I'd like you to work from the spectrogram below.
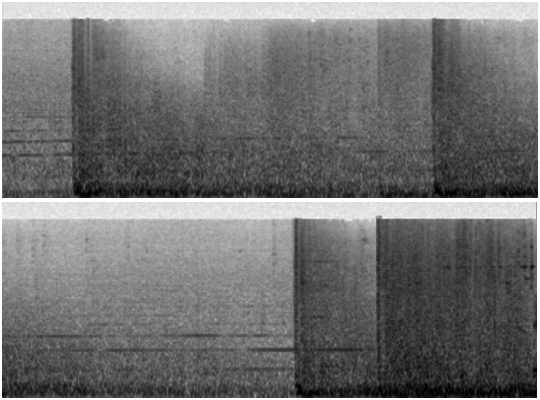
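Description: Gunfire in a competitive Liga Latina esports match, several bursts of rapid shots each starting with a sharp crack and fading, mid-distance and fairly quiet, with no talking over them.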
